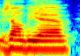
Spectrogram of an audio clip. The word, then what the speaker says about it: Genevieve: I love Genevieve, but you have to pronounce it with a Frenchiation. Jean Viev in my family. I absolutely love Jean Viev.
